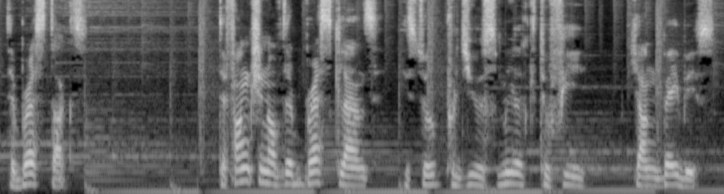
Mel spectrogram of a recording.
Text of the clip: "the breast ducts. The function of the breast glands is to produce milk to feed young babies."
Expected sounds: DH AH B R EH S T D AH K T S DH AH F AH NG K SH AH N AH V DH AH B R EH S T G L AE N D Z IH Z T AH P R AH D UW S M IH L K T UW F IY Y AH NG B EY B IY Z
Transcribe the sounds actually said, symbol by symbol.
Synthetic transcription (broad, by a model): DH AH B R EH S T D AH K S DH AH F AH NG K SH AH N AH V DH AH B R EH S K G L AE N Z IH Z T AH P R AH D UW S M IH L K T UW F IY Y AH NG B EY B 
